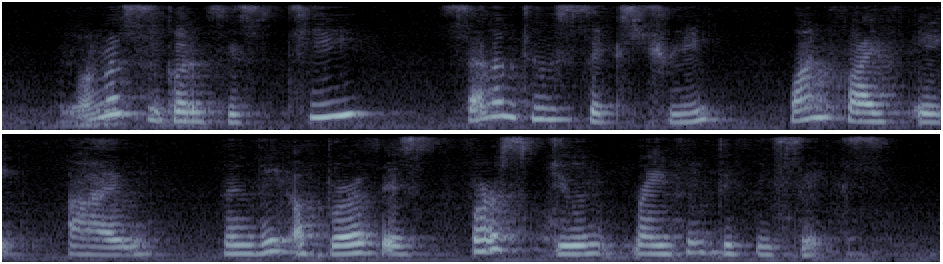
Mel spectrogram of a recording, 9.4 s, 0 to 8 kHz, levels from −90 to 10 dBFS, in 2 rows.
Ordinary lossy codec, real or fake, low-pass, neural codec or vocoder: none; fake; 7.2 kHz; codec, 16 kHz, 1.1 kbps, Voila-Tokenizer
